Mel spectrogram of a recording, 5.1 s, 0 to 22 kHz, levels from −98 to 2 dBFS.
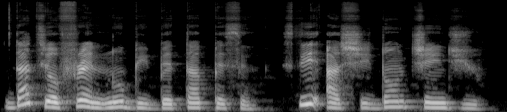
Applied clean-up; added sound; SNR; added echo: none; none; none; none.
